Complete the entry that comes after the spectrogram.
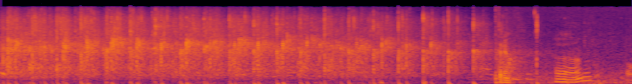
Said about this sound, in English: I think we can do a round of applause to all the organizers here who made that possible.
